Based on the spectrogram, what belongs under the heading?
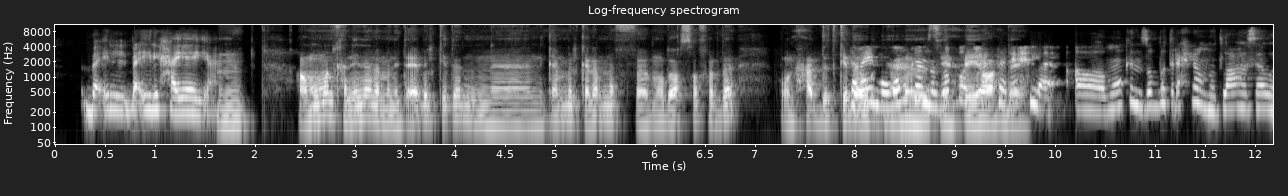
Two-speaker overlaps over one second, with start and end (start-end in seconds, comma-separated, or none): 7.9-9.8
